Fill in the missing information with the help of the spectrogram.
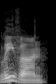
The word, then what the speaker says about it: Levon: Is it Levon? – I mean, I just say it like the Elton John song. – Okay, which Elton John song is that? – Levon.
